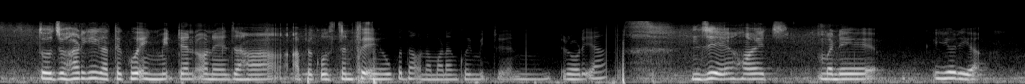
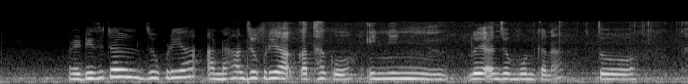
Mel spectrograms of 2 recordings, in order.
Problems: background sounds at intervals, low volume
